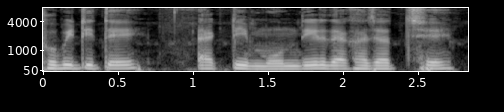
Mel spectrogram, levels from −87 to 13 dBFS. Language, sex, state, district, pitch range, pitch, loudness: Bengali, male, West Bengal, Cooch Behar, 140-150 Hz, 145 Hz, -15 LUFS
